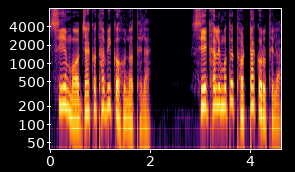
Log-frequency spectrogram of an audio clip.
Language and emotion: Odia, sad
